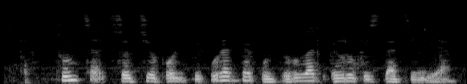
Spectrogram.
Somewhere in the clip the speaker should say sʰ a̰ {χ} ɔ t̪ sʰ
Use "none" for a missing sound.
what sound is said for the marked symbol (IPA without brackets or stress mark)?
s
